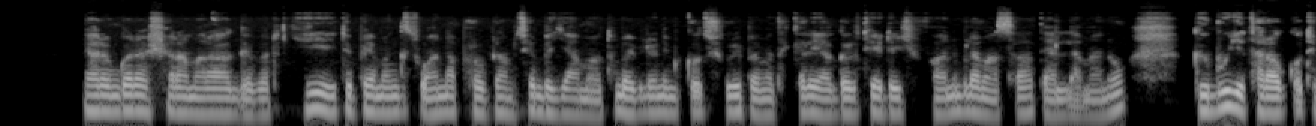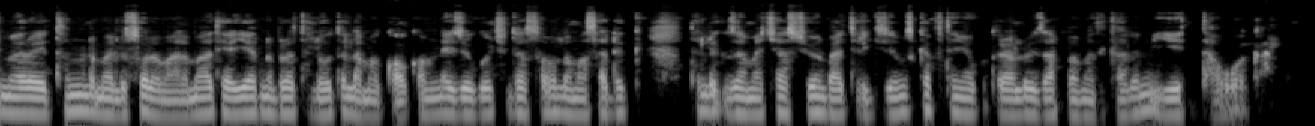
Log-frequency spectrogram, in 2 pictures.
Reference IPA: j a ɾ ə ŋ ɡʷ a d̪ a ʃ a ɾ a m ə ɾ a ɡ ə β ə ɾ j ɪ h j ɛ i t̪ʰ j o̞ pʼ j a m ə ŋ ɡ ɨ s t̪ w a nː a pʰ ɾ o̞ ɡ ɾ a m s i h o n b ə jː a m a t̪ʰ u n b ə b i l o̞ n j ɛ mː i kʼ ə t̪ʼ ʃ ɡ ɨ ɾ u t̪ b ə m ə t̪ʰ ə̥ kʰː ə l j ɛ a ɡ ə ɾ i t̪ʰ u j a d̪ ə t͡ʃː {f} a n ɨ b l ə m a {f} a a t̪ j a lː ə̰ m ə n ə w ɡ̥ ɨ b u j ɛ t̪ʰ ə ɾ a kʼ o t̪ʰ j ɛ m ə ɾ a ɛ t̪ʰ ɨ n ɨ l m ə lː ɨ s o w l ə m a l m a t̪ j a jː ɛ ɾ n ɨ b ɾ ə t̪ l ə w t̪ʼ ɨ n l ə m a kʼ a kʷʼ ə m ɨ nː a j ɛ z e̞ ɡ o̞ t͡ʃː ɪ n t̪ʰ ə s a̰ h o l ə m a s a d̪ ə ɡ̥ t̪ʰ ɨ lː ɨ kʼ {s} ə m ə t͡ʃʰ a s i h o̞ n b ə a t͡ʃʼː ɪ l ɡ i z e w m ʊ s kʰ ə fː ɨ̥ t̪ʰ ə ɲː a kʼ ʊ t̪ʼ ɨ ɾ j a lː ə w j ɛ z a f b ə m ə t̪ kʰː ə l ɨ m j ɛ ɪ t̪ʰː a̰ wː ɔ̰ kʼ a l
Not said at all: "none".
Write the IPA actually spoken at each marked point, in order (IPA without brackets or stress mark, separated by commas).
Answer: f, s, z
